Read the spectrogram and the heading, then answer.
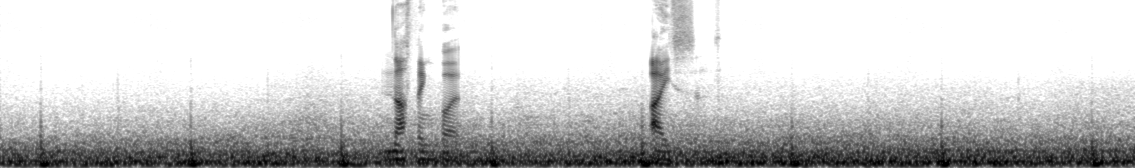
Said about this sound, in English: Getting closer, and the the snow's coming right back. Wind's howling.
